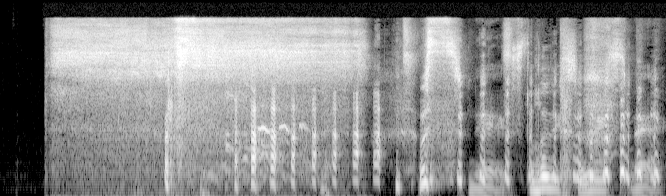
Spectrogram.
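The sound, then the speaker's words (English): A person makes a long, steady, loud snake-like hiss for about three seconds, followed by voices talking and laughing. “Snakes.”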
